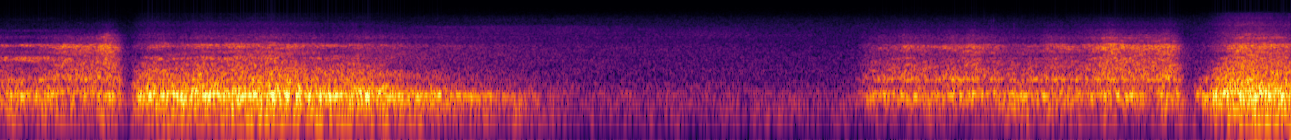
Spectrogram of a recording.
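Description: A man's slow, deep breathing close to the microphone during a yoga breathing exercise, done while pulling hard on clasped hands: one long breath fading out about two and a half seconds in, a short pause, then the next breath starting just after four seconds.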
